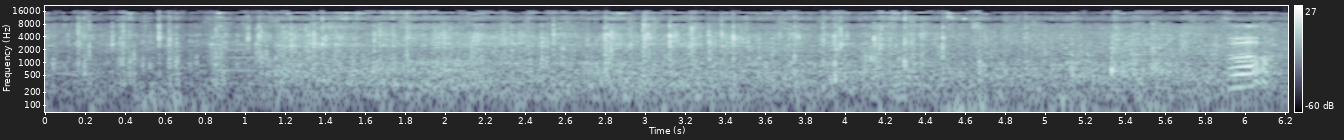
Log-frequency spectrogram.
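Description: Suitcase wheels rolling over a tiled terminal floor: a steady rumble with many small clicks, under the general noise of a busy airport hall.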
